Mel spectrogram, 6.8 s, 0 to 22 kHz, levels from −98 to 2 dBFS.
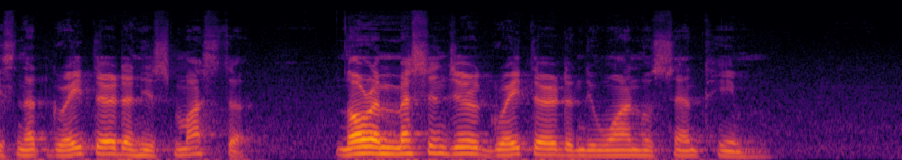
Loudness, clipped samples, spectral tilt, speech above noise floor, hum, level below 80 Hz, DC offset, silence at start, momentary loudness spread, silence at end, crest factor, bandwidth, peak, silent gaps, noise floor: -29 LUFS; under 0.1%; -7 dB/octave; 34 dB; none; -60 dBFS; under 0.1%; 0 s; 15 LU; 1 s; 20 dB; 13.5 kHz; -10 dBFS; none; -63 dBFS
